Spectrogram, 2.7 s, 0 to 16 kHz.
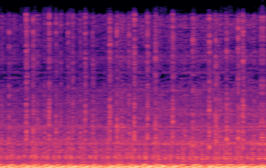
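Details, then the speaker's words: Yamaha Virago XV250 (Route 66 edition) V-twin idling on open straight pipes: loud, raw thumping with sharp unmuffled pops on every firing; failed inspection for the straight pipes, and stock mufflers are to be refitted. "back from the inspection place won't pass I already know why because it made straight pipes"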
